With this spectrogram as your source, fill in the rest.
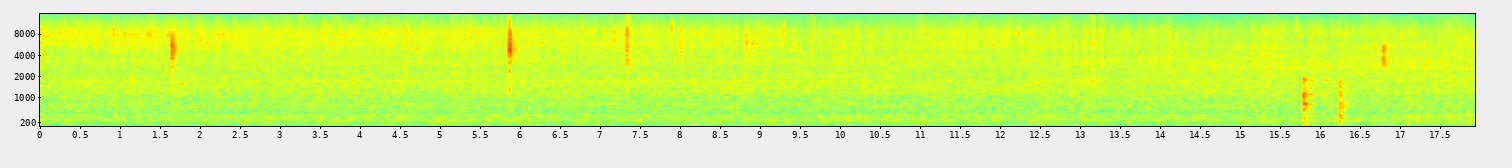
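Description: Eggplant sizzles steadily in a pan of melted sugar, a soft continuous frying hiss with a few faint clinks near the end, no voices.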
